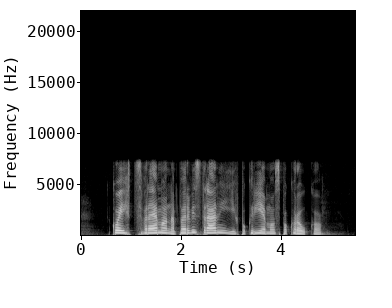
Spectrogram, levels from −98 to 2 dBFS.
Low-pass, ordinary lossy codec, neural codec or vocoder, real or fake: 7.2 kHz; none; none; real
